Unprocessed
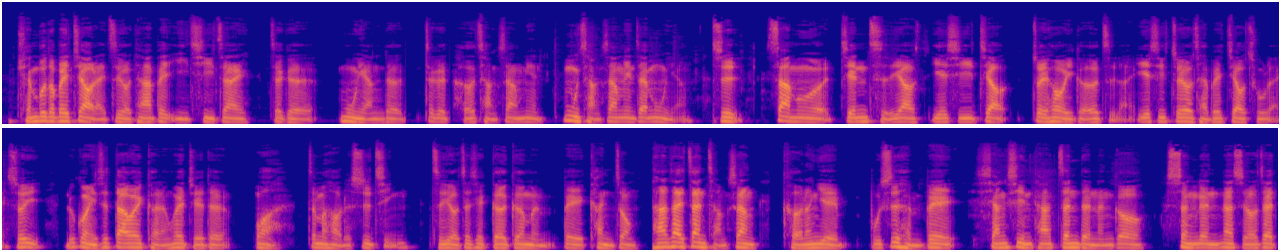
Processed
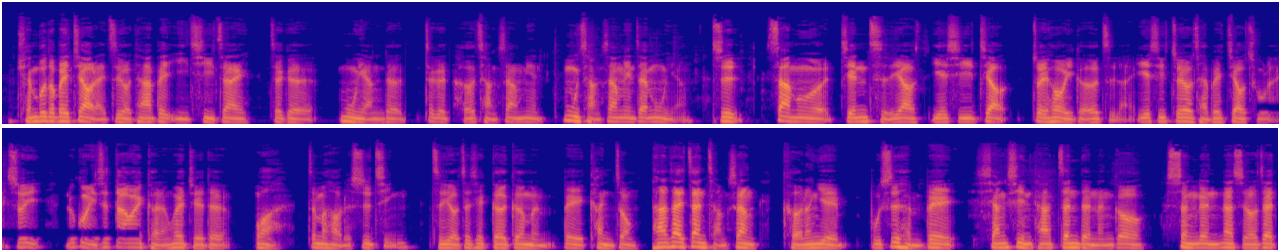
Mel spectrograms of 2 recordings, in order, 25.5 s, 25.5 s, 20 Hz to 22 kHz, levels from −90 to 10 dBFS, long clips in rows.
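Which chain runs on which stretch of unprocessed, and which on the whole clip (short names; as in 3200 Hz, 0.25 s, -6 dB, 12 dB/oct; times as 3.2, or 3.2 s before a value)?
12.55–14.16 Chebyshev band-stop 390–780 Hz, order 5 + tilt shelf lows -4.5 dB, about 740 Hz + compressor 1.5:1, threshold -22 dBFS
whole clip: dry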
